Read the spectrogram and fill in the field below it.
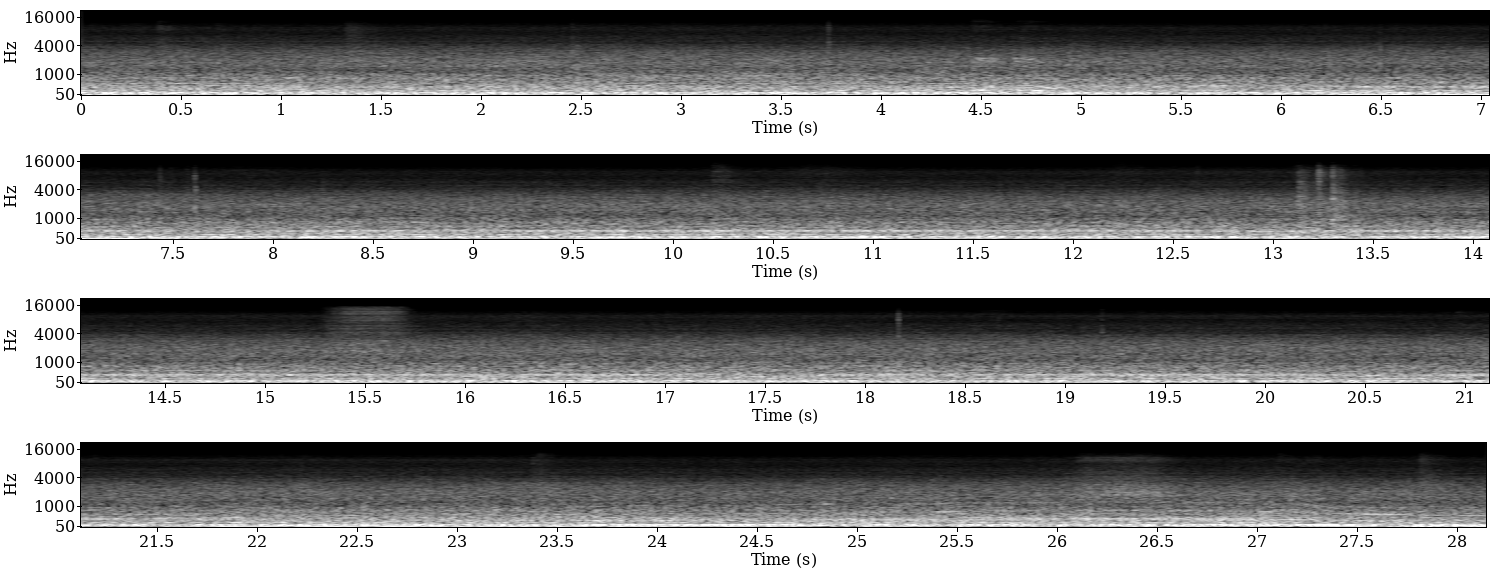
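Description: A bus engine hums and rumbles steadily from inside the vehicle.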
